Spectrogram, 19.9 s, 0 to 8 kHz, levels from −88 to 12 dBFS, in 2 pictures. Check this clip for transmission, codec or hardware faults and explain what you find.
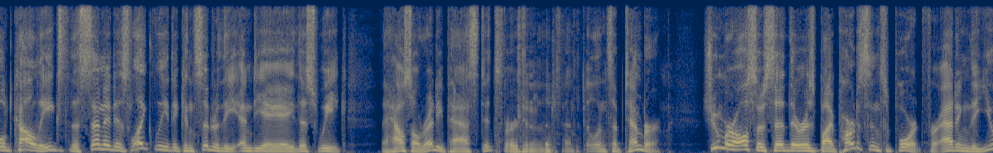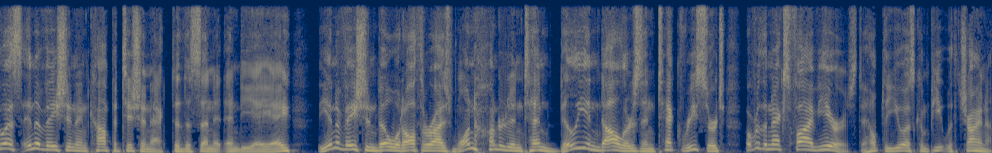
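One transmission fault stands out, in speech carried over a call link whose band stops at 8 kHz. From 4.92 to 5.92 s, just after "already passed", there is repeated packet loss (robotic sound). A rapid run of short gaps, none longer than 26 ms, was each patched by extending the preceding audio. About 42% of that second is concealment, so the speech turns choppy, with fragments missing.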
